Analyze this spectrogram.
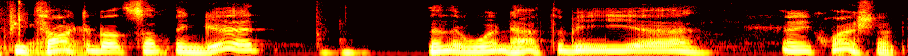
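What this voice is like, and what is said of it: Usual voice. Nothing is said of it.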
